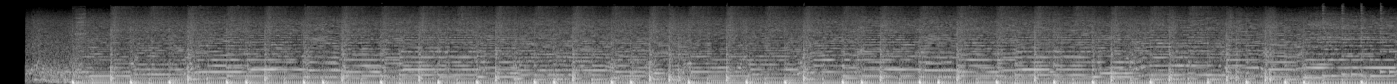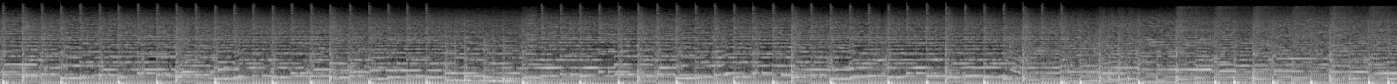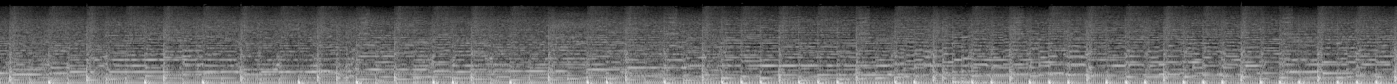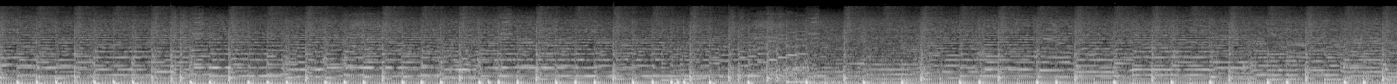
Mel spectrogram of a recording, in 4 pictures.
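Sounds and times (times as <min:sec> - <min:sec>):
rock music: 0:00.2 - 0:55.8.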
